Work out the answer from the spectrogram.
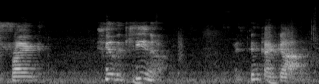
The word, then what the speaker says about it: Frank Ntilikina: And I know for a fact that I'm going to butcher the pronunciation on this, but it's Frank Ntilikina.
